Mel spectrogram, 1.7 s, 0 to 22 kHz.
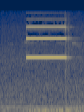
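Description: An Emax Tinyhawk 2 freestyle racing drone's onboard speaker gives one sustained high-pitched electronic beep of under a second when switched on, loud and close over a quiet room background.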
